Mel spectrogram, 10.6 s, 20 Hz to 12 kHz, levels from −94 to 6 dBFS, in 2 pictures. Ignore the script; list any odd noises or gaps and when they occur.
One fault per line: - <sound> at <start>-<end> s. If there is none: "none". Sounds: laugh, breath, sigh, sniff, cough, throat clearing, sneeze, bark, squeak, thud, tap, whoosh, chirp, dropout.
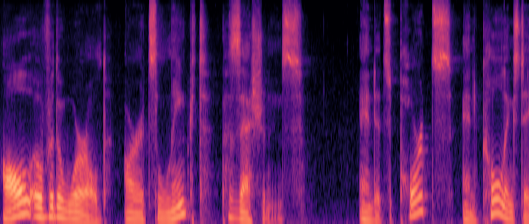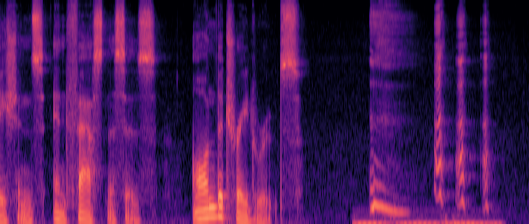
- laugh at 8.8-10.4 s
